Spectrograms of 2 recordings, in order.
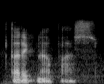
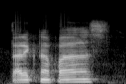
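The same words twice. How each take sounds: First: Trailing off quietly; softer breath cue. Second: Slow breath cue. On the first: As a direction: repeat "tarik nafas" softer, almost fading. ("tarik nafas" lebih pelan dan lirih) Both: Shown as a demonstration.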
